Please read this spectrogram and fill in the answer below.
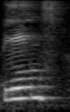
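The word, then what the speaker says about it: Thames: reverse द Ganga द टेम्स यस be careful यहां पर spelling T एच ए एमई एस है ब इसकी प्रोनंसिएशन टेमस है यह इंग्लैंड की रिवर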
